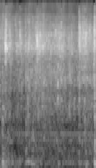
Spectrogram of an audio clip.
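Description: Clean water gushes into an empty bucket in one continuous, close pour, brief and unaccompanied.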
